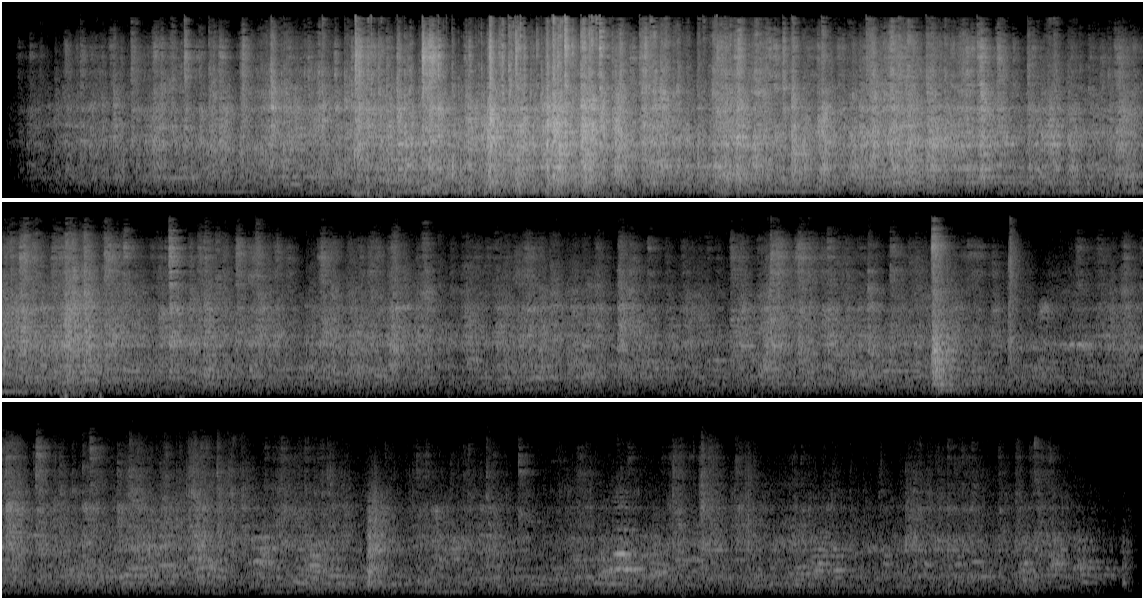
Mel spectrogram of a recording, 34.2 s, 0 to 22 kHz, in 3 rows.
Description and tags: Stereo recording of a sound of metal trolley passing-by. Recorded on an iPod Touch 2nd generation using Retro Recorder with Alesis ProTrack.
